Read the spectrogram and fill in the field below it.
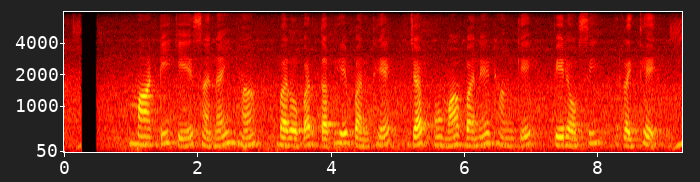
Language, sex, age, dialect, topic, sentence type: Chhattisgarhi, female, 18-24, Central, agriculture, statement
